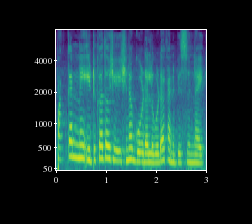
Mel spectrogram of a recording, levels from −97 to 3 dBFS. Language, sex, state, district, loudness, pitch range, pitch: Telugu, female, Telangana, Mahabubabad, -12 LUFS, 185-250 Hz, 225 Hz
